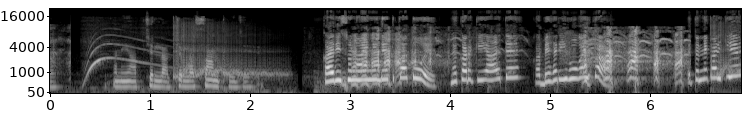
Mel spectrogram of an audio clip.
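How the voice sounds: Cartoonish character voice at a moderate pace, with very wide pitch swings, big swings in loudness, and sound effects in the background. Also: woman, extremely high pitch for a woman.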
